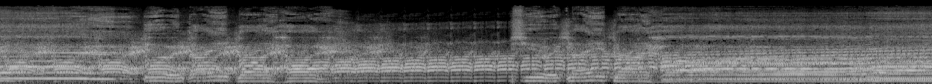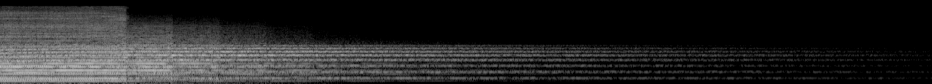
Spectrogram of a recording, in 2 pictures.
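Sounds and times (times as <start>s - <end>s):
EDM a cappella vocals in B minor at 128 BPM: 0.0s - 14.2s.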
